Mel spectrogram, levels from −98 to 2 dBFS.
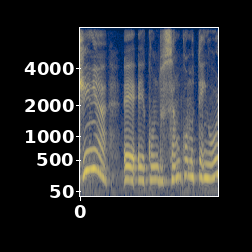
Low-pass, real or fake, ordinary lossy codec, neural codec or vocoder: none; real; none; none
